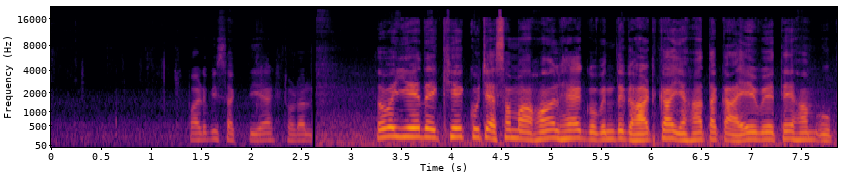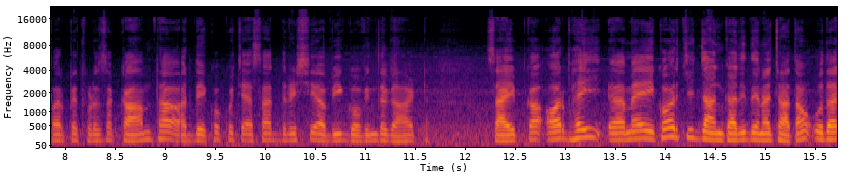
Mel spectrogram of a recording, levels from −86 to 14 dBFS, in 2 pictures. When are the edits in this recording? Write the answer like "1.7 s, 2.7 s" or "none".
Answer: 2.6 s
